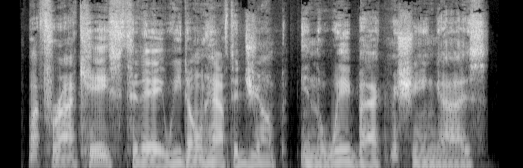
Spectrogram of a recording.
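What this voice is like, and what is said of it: Slightly off, allergy-affected voice. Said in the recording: “my voice is still a little off ... the pollen this season is absolutely insane”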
